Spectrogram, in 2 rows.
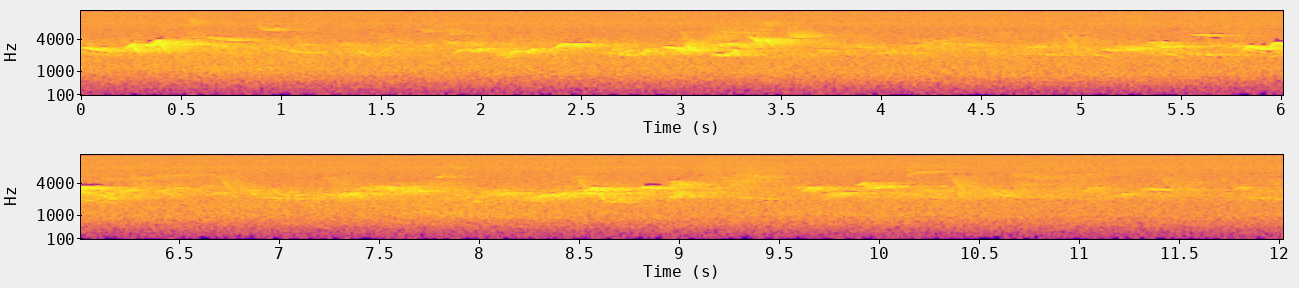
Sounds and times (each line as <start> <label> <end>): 0.0 wind 12.0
